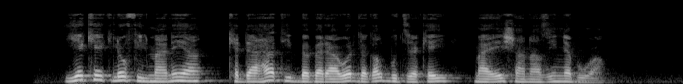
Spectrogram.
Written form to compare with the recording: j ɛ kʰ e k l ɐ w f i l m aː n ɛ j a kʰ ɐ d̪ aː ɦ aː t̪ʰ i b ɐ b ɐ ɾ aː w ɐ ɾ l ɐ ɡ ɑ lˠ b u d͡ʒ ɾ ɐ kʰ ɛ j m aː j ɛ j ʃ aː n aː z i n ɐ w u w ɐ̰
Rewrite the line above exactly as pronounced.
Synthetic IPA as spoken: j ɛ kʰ e k l ɐ w f i l m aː n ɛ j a kʰ ɐ d̪ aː ɦ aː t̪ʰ i b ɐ b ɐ ɾ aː w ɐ ɾ l ɐ ɡ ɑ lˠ b u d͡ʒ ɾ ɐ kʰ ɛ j m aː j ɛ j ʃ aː n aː z i n ɐ b u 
